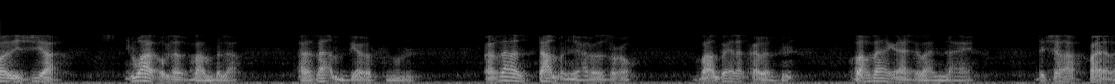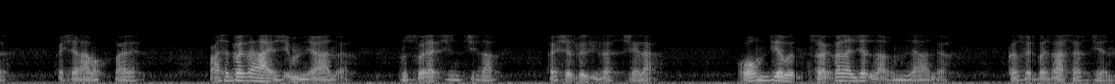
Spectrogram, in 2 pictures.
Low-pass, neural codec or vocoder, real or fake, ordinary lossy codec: 7.2 kHz; autoencoder, 22.05 kHz, a latent of 192 numbers a frame, VITS, trained on many speakers; fake; AAC, 16 kbps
